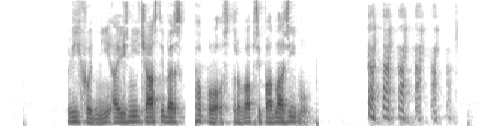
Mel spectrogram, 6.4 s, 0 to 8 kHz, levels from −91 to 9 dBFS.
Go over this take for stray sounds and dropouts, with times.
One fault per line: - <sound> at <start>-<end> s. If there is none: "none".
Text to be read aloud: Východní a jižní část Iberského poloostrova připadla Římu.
- dropout at 2.5-2.6 s
- laugh at 4.9-6.1 s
